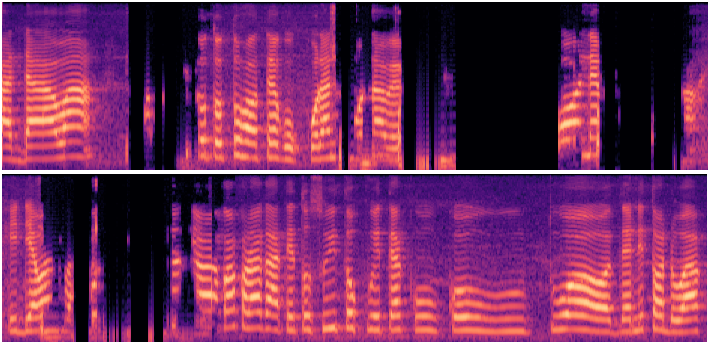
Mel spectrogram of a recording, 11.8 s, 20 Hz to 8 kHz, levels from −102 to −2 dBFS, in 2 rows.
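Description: An echo canceller that likely failed to remove the far end's loudspeaker sound lets the other side's voice leak through at 1.01 to 1.52 s (about 25 dB below the speech), 2.47 to 3.7 s, 4.93 to 4.99 s (a brief scrap only about 10 dB down) and 5.83 to 7.62 s, where the leaking voice sits about 15 dB under the talker.

Where both sides talk at once, the canceller likely can't tell the local talker from the echo and turns everything down. The result is speech suppressed in double talk. The speech dips by as much as about 40 dB, briefly from 1.05 to 1.71 s and in a longer broken stretch from 2.77 to 7.71 s, where it cuts in and out for around three seconds in all.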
